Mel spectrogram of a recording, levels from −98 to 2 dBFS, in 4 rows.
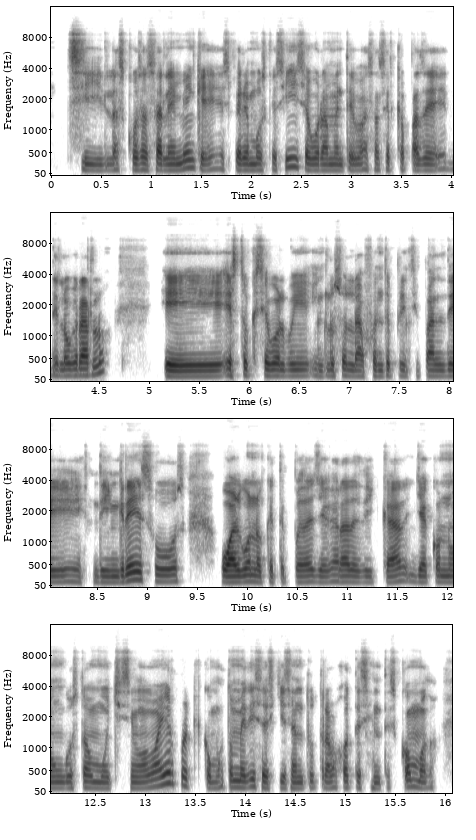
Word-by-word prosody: si 125 -2 +1
las 125 +1 -4
cosas 130 -1 -2
salen 125 0 +2
bien, 170 +3 -1
que 140 +1 -2
esperemos 125 -2 -2
que - - -7
sí, 190 +1 -2
seguramente, 125 - -2
vas - - -6
a - - -6
ser - - -8
capaz - - -3
de 125 +4 -2
de 140 - -5
lograrlo, 135 +1 +3 0.5
eh, 120 0 +6
esto - - +2
que - - -3
se - - +2
vuelve 130 0 +1
incluso 125 -1 -2
la 120 -2 0
fuente 125 +1 -4
principal 125 0 -4
de 130 0 0
de 125 0 -3
ingresos 140 +2 +3 0.3
o 125 -1 +9
algo 125 +2 +6
en 140 - +2
lo 125 - 0
que - - -6
te - - -11
puedas 125 +1 -1
llegar 130 +2 -2
a 130 - +4
dedicar 125 +2 0
ya 125 -2 +1
con 125 -1 -3
un 125 0 -3
gusto 130 +1 -3
muchísimo 125 0 -3
mayor, 215 +8 +2
porque 175 -6 -6
como 130 0 -7
tú - - -5
me 135 -1 0
dices, 155 -5 -2
quizá 125 -1 -4
en 120 - -5
tu 135 - -10
trabajo 130 +2 -4
te - - -6
sientes 120 -1 -8
cómodo, - - -2
125 Hz, 215 wpm, -24 LUFS, 125-135 Hz, 0.5 s, o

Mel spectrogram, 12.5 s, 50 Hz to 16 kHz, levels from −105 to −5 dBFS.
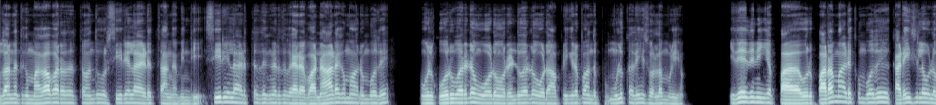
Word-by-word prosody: உதாரணத்துக்கு, 135 -1 -1
மகாபாரதத்தை 135 -1 +1
வந்து 135 +2 -5
ஒரு 125 - -5
சீரியலா 135 0 -1
எடுத்தாங்க 115 -2 -3
மிந்தி. 110 +1 -5 0.2
சீரியலா 160 -1 +1
எடுத்ததுங்கிறது 135 0 -5
வேற. 120 -1 +3
வ 110 - +4
நாடகமா 150 +2 +2
வரும்போதே 130 +1 -2 0.5
உங்களுக்கு 125 -1 -1
1 140 - +4
வருடம் 150 0 +2
ஓடும். 125 -2 +1
2 125 +2 -2
வருடம் 135 -1 -1
ஓடும். 120 -1 0
அப்படிங்கிறப்போ, 130 +4 -4
அந்த 120 -2 -5 0.2
முழு 135 +4 0
கதையும் 135 -1 -3
சொல்ல 120 +1 -1
முடியும். 105 -2 -6 0.6
இதே 160 +5 +4
இது 170 - +2
நீங்க 150 -1 0 0.2
ப - - +6 0.3
ஒரு 120 -1 0
படமா 165 +6 +5
எடுக்கும்போது, 150 0 -1 0.2
கடைசியில 155 +3 +1
உள்ள 135 -2 -1
135 Hz, 170 wpm, -23 LUFS, 125-145 Hz, 0.6 s, ப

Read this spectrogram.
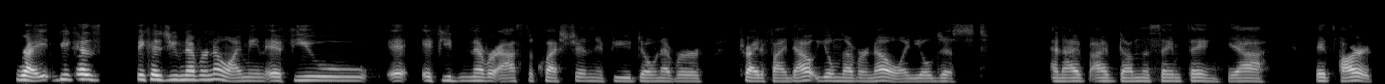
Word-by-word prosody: Right, 195 -2 +8
because 230 -2 +6 0.3
because 220 -3 +6
you 210 0 +2
never 210 0 +4
know. 225 -6 +3
I 155 0 -1
mean, 165 -1 -6
if 175 +1 0
you 185 -2 -1 0.2
i - - +2
if 180 +1 -5
you'd 180 -3 -5
never 170 0 -1
ask 155 +2 -3
the 165 - -10
question, 165 +1 -4
if 150 +1 -14
you 155 -1 -4
don't 150 0 -5
ever 150 -1 -5 0.3
try 155 - +4
to 150 - -6
find 150 0 -5
out, 180 0 +2
you'll 170 0 -3
never 155 -2 -3
know 150 -3 +1
and 140 +1 -7
you'll 145 0 -4
just 145 -2 -10 0.6
and 155 -1 -4
I've 155 0 -1
I've 155 0 -4
done 155 -1 -2
the 155 -1 -5
same 155 0 -5
thing, 150 -5 -4
yeah. 150 -1 -2 0.5
It's 165 -1 0
hard. 160 -3 +5
160 Hz, 180 wpm, -24 LUFS, 150-180 Hz, 0.6 s, Right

